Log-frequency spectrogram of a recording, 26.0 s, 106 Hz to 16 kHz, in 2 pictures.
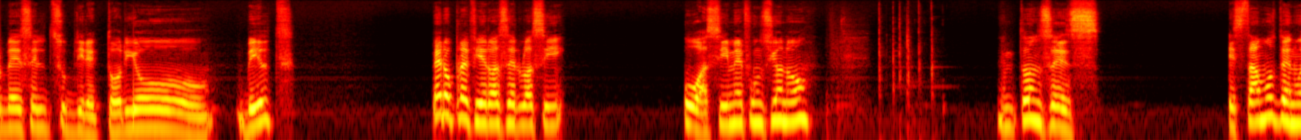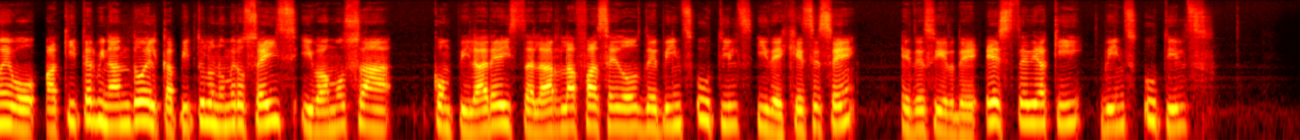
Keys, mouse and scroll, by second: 8.5-9.4 typing, 11.8-13.0 scroll down 1, 23.8-25.3 drag.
